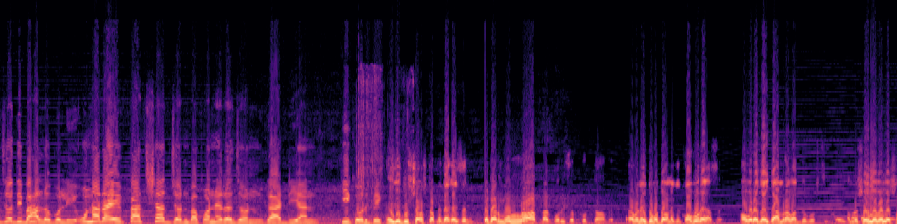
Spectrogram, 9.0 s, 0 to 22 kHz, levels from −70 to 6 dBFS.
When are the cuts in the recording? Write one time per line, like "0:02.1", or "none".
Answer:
0:03.8
0:06.2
